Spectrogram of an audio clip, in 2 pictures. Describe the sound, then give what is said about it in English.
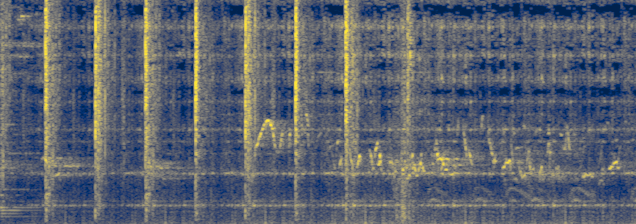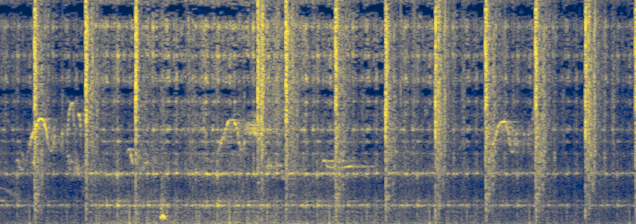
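A stock sound-library car-door-opening sound effect: sharp clicks at irregular intervals with short squeaky, chirping tones over a steady low hum, staying moderately loud with no voices. “That is literally, like, in the sound library, that is literally a car opening sound.”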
